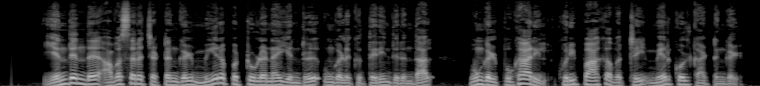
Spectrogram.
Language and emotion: Tamil, neutral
